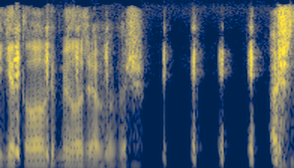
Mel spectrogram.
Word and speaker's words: Jovovich: It slows down a bit, but you get to look at Mila Jovovich. I should say Jovovich. I should Yeah. find out the correct pronunciation. The correct pronunciation is Jovovich.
